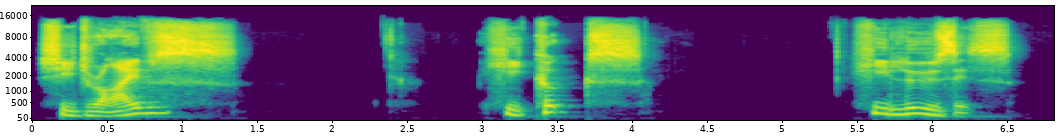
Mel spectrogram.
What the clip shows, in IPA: Z, S, IZ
